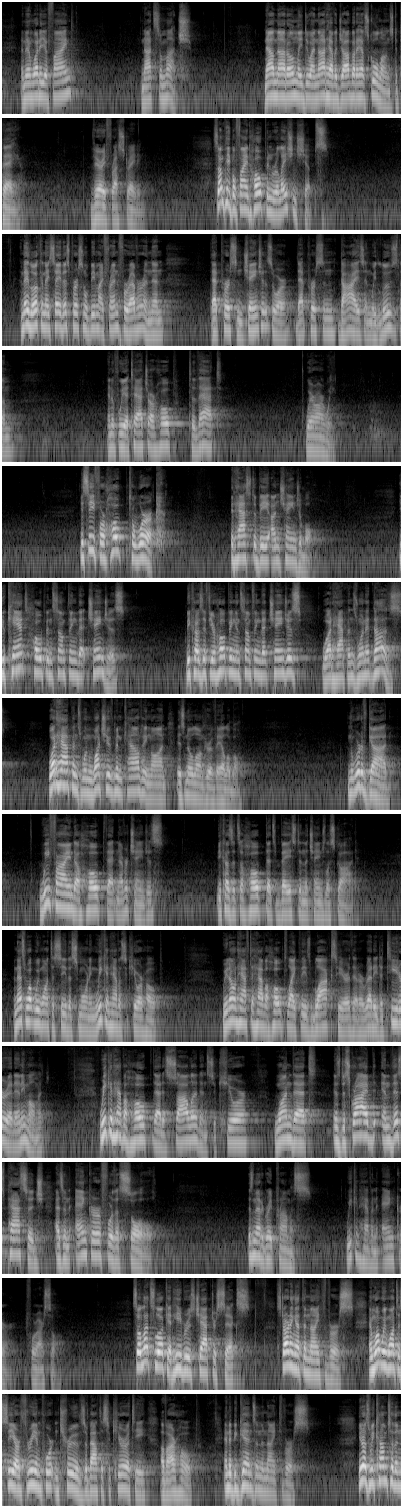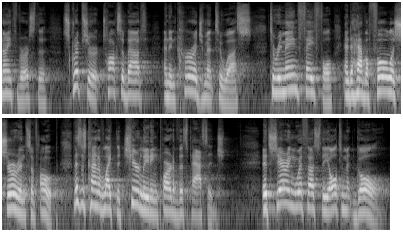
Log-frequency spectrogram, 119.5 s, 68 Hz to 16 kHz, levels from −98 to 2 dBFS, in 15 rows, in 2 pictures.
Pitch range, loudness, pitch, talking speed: 130-185 Hz, -26 LUFS, 155 Hz, 145 wpm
